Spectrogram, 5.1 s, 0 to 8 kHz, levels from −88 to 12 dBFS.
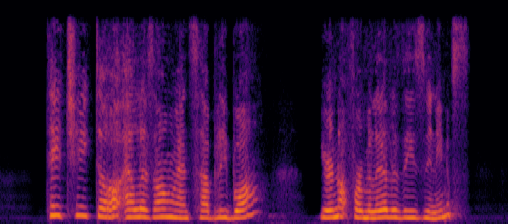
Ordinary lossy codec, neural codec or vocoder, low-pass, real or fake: none; codec, 16 kHz in and 24 kHz out, 0.4 kbps, LongCat-Audio-Codec, fine tuned four codebook decoder; 7.2 kHz; fake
